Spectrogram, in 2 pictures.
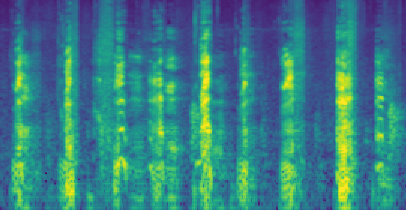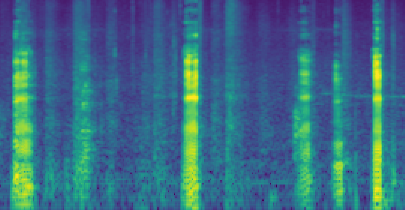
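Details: Pig in Indonesia breathing and eating, producing a string of short, rough oinking grunts and snuffles at irregular intervals of roughly half a second to a second, some louder and sharper than others.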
